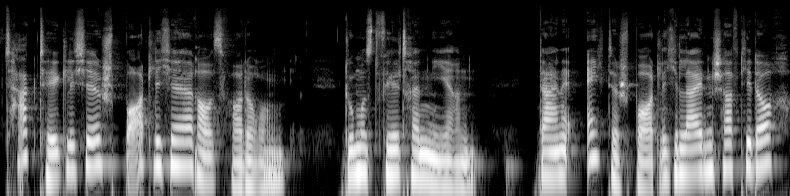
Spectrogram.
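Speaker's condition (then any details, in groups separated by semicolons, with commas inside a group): No condition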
